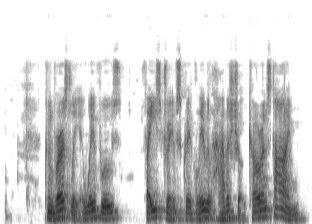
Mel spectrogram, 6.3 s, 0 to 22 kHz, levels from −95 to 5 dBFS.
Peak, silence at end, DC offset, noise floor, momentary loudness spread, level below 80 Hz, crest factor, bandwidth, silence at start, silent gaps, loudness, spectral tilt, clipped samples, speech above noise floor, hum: -2 dBFS; 0.2 s; under 0.1%; -53 dBFS; 9 LU; -54 dBFS; 20 dB; 7.6 kHz; 0.5 s; none; -22 LUFS; -6 dB/octave; under 0.1%; 32 dB; none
